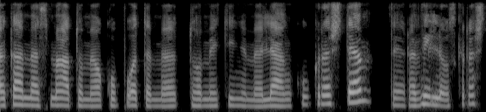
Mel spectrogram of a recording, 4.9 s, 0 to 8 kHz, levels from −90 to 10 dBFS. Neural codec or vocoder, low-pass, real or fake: none; 7.2 kHz; real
